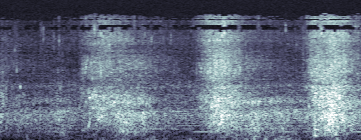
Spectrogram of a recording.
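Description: Faint, wave-like rushing swells, three in turn, the last the loudest, with a faint low held tone underneath.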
